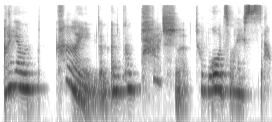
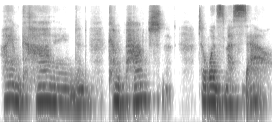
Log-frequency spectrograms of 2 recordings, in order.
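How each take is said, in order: First: It is said in a sweet voice. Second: It is said in a sexy voice.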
